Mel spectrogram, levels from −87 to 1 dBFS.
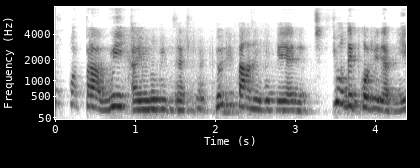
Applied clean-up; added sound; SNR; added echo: neural mask model DeepFilterNet 3.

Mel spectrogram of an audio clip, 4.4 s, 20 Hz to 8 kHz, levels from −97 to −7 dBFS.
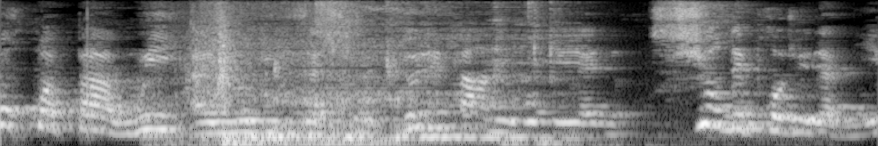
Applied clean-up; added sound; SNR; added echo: classical method WPE with log-MMSE.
